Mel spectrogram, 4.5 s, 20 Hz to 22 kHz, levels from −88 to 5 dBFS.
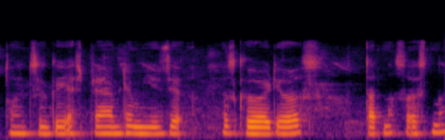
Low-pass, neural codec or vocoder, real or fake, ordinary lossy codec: none; none; real; none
